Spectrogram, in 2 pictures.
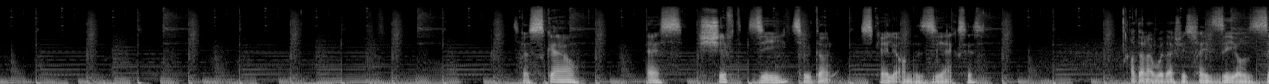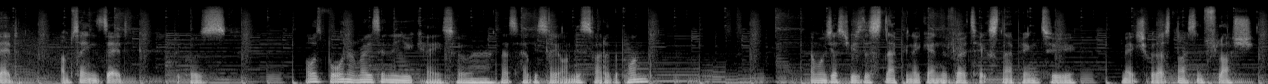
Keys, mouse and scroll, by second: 0.1 scroll up 1, 0.9 shift+middle click, 4.8 shift+z, 8.1 click, 10.6 click, 11.4 click, 12.4 middle click, 14.2 KP_1, 15.0 scroll up 1, 15.8 shift+middle click, 16.4-16.8 scroll up 1, 17.5 click, 18.5 click, 21.7 shift+middle click, 22.5 shift+middle click, 23.4 click, 24.5 click.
